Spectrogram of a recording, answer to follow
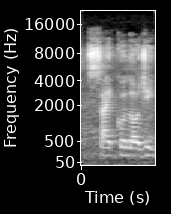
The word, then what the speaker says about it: psychology: For example, we pronounce psychology the word psychology, as psychology he doesn't. It has a letter p in it at the beginning but we do not pronounce it.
